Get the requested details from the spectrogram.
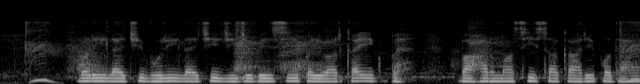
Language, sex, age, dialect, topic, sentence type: Hindi, male, 18-24, Hindustani Malvi Khadi Boli, agriculture, statement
